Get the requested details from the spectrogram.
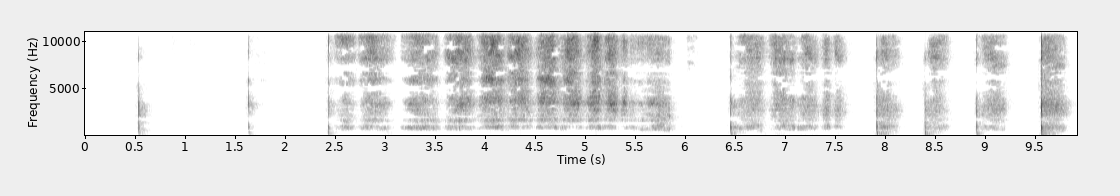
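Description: A plastic Apple Pencil tip taps and strokes across the large flat glass screen of an iPad Pro while drawing. Eight sharp taps stand out, with bursts of bright, raspy rubbing strokes between them, the longest running from about 2.5 to 6 seconds.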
